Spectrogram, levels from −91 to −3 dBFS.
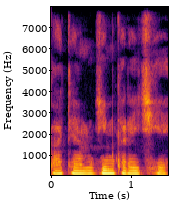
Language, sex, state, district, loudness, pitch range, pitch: Maithili, male, Bihar, Saharsa, -15 LUFS, 140-150 Hz, 145 Hz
